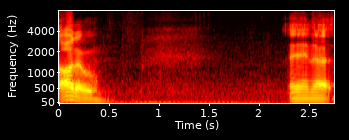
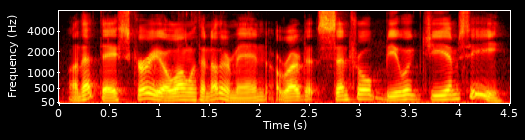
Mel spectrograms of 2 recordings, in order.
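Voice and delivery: reading a news report aloud; steady newscaster read; 3 semitones higher than usual. Acted. Reads a news story aloud.

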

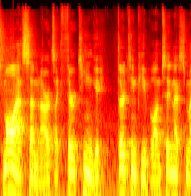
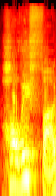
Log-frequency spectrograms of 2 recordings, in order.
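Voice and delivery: loud, high burst of disbelief; stunned excitement; 9 semitones higher, 10 dB louder, slower than usual. Retold or imitated. Student turns to classmate with the offer, loudly stunned. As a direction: retell it as an amazed exclamation, pitched way up.

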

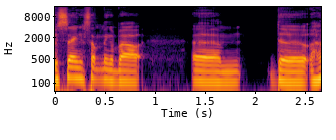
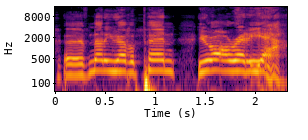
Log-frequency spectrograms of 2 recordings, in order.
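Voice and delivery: mock dictator speech; 9 semitones higher, 3 dB louder than usual. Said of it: "And he was like".

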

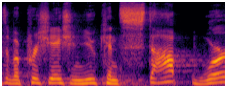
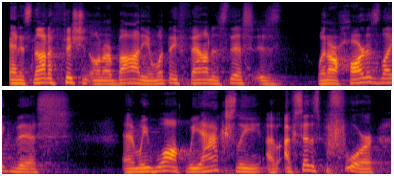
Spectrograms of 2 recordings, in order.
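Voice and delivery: usual speaking voice

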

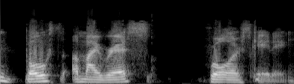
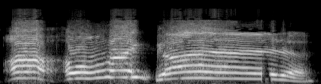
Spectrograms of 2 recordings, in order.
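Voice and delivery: drawn-out high shocked cry; mock shocked; 12 semitones higher, 5 dB louder, much slower than usual. Real, not acted. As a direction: gasp it out, slow and high. Reacting to pickup line.

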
